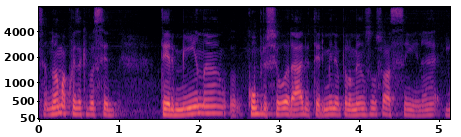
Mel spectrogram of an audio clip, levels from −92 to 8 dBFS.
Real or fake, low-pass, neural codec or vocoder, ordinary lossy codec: real; none; none; none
